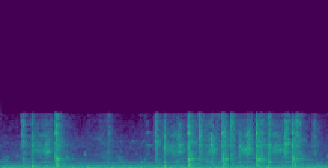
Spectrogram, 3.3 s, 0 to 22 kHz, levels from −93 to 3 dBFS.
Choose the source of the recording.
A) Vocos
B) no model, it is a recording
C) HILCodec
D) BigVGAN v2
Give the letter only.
B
